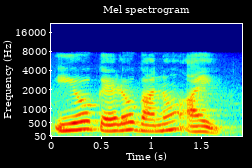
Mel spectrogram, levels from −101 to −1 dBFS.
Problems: none marked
